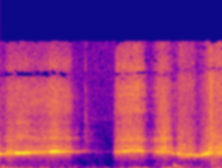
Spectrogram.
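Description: Whistling from a German band's recording, a high, steady tone held in long notes with a short break near the middle, sounding harsh, overdriven and distorted throughout.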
